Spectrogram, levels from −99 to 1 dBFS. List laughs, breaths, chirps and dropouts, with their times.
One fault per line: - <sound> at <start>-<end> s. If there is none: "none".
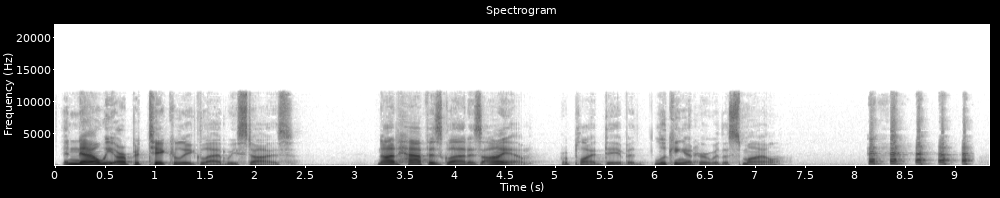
- laugh at 8.1-9.2 s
